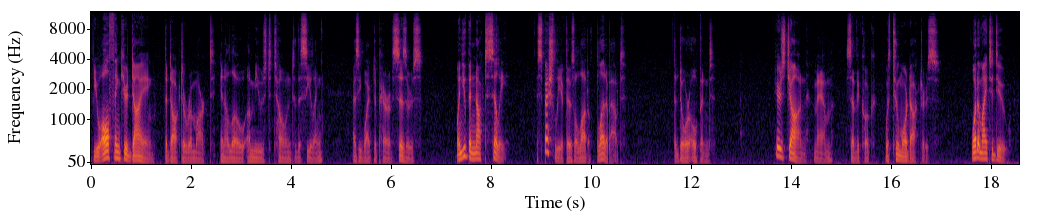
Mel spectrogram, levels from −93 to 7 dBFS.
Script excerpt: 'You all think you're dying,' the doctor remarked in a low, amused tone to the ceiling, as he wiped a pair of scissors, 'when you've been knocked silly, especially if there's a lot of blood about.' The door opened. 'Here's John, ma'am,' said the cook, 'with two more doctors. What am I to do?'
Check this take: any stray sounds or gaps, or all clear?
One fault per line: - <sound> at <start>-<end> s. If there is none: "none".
none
